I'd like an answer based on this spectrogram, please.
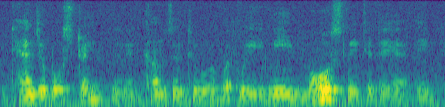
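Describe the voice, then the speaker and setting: A man speaks at a moderate pace and medium pitch with fairly even intonation. Audible room echo surrounds his voice. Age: 60s. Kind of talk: interview. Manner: halting.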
